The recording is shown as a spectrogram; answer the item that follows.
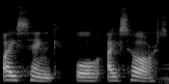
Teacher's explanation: tongue goes between our teeth in the southern Irish accent these can be not always but they can be changed to a t or a d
